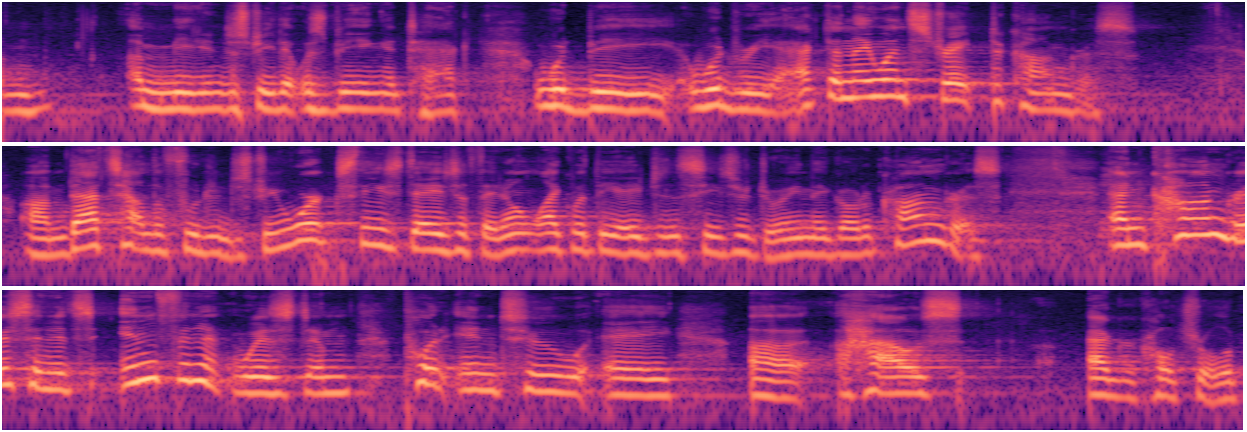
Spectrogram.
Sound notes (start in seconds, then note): none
